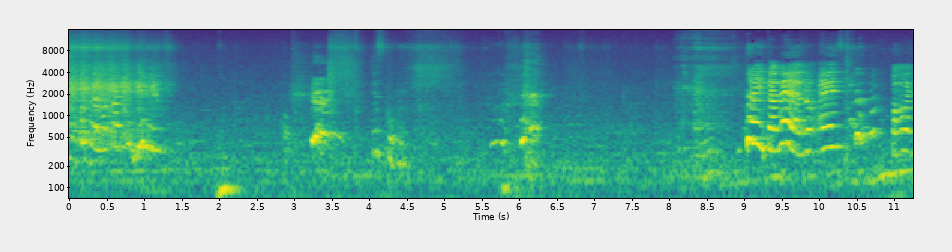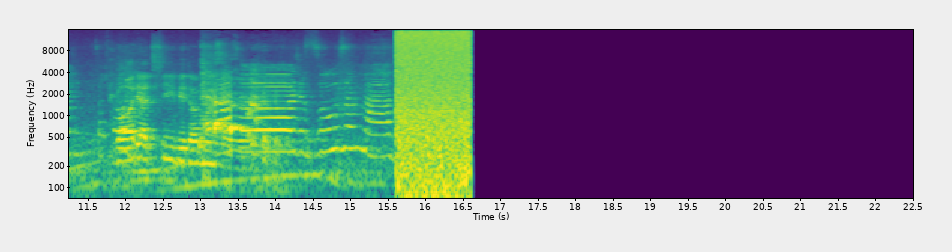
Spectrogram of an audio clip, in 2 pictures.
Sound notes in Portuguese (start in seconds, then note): 4.8 silêncio; 8.1 risadas; 15.6 chiado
